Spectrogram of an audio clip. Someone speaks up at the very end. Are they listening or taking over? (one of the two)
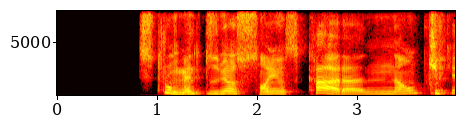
listening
